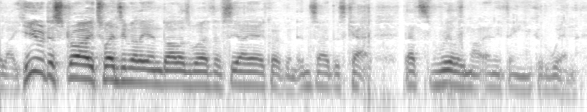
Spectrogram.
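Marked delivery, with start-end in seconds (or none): 0.2-3.7 loud, declaimed charge; mock courtroom accusation. Prosecutor charges taxi driver on trial, loud mock accusation. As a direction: accuse loudly like a hammed-up prosecutor. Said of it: "on trial and say".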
